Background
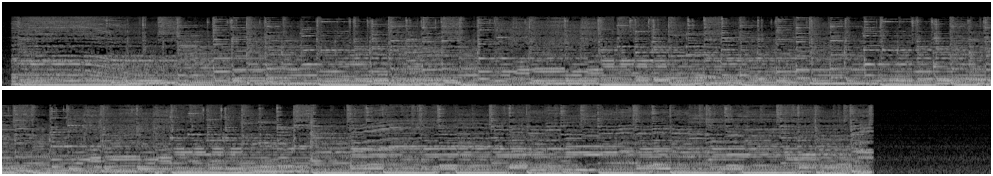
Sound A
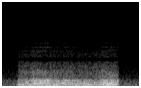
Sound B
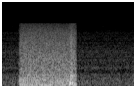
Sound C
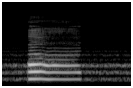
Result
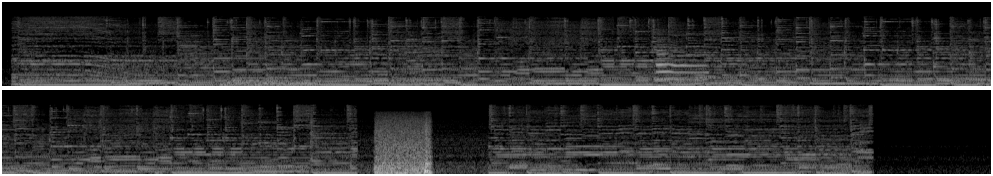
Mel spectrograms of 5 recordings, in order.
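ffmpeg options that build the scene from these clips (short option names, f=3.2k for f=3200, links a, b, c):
-filter_complex "[0:a]volume=-12.5dB[a];[1:a]acompressor=threshold=-26dB:ratio=6:attack=3.2:release=140:knee=1:detection=peak[b];[3:a]aeval=exprs='clip(val(0),-1,0.119)':c=same[c];[2:a]asplit=2[d][e];[e]adelay=18,volume=-13.5dB[f];[d][f]amix=inputs=2:normalize=0[g];[a]asplit=2[h][i];[h]atrim=end=13.444[j];[g]atrim=end=1.32,asetpts=PTS-STARTPTS,volume=-5.5dB[k];[i]atrim=start=14.756[l];[b]atrim=end=1.37,asetpts=PTS-STARTPTS,volume=-9dB,afade=t=in:d=0.004:c=hsin,afade=t=out:st=1.366:d=0.004:c=hsin,adelay=2020[m];[c]atrim=end=1.29,asetpts=PTS-STARTPTS,volume=-11dB,afade=t=in:d=0.004:c=hsin,afade=t=out:st=1.286:d=0.004:c=hsin,adelay=6280[n];[j][k]acrossfade=d=0.004:c1=hsin:c2=hsin[o];[o][l]acrossfade=d=0.004:c1=hsin:c2=hsin[p];[p][m][n]amix=inputs=3:normalize=0"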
